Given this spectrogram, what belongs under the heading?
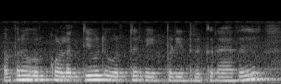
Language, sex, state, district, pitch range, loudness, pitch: Tamil, female, Tamil Nadu, Kanyakumari, 180-210 Hz, -15 LUFS, 190 Hz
